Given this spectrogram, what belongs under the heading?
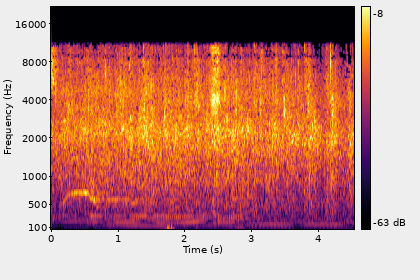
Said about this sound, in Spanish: Dale un fuerte aplauso al Señor una vez más.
